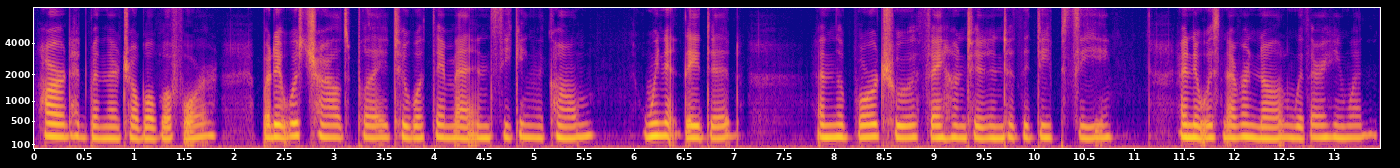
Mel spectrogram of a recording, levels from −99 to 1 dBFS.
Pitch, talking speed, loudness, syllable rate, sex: 210 Hz, 185 wpm, -18 LUFS, 4.4 syllables/s, female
